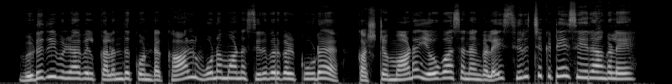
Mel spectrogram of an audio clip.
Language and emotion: Tamil, surprised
